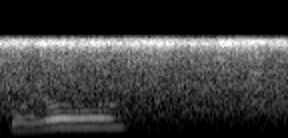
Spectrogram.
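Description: Rain falls as a steady, even hiss that holds without change for the whole clip, with a short hummed voice sounding briefly at the start.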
